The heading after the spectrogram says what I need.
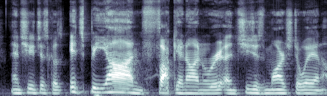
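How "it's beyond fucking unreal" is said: ranting wrestling promo style voice. Retelling an angry traveler's reply at the airport: imitating a WWE promo voice. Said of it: "she went W W E promo voice on me".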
